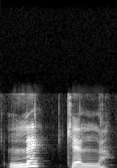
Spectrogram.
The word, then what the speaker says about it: lesquelles: And for feminine plural, for instance, des chaussures, some shoes, it's lesquels. And it's pronounced exactly like the masculine plural, except it's not spelt the same because you got the double L-E at the end with an S.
